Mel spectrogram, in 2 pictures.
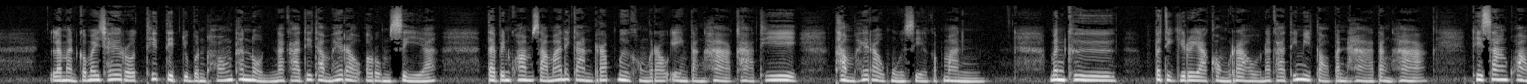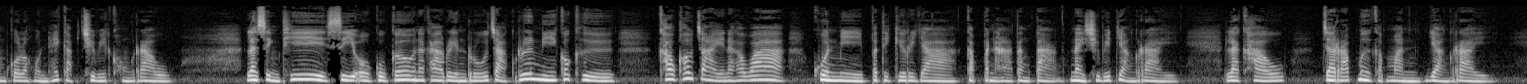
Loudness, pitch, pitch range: -13 LUFS, 180 Hz, 165-205 Hz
